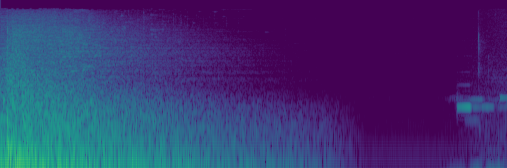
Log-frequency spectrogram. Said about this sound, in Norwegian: Der, da ble det litt rock'n'roller. Nå har vi selvfølgelig ikke telefon på lydløs.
